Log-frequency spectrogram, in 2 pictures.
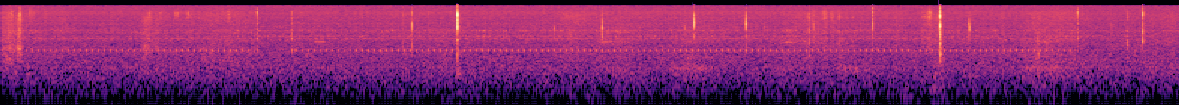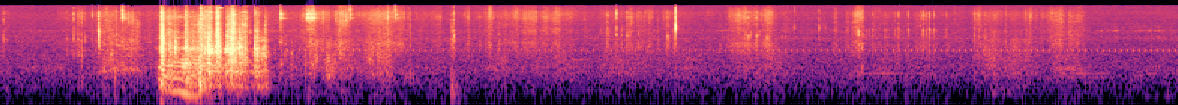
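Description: Light clicks and small handling noises as plastic parts are pressed onto a diecast toy model on a paper towel, with a louder rustling scrape a little past halfway and smaller rustles after it. A faint steady high-pitched hum sits underneath.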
